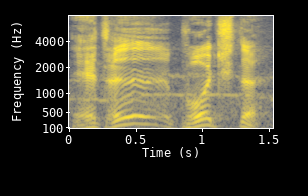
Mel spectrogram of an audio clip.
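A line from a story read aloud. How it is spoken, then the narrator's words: Grumbling. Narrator (Russian): проворчал Савелий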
